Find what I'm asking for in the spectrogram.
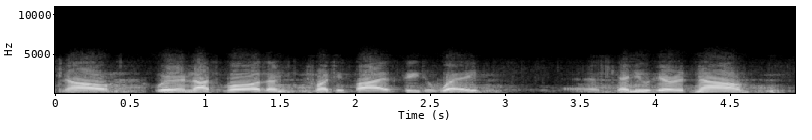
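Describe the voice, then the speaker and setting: An actor playing an excited, flustered radio reporter in a 1930s drama, urgent and halting as he gropes for words. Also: medium pitch, lightly acted. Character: excited male radio reporter, breathless, flustered, broadcasting live on scene. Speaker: on-the-scene radio commentator. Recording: scratchy, tinny 1938 radio broadcast.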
